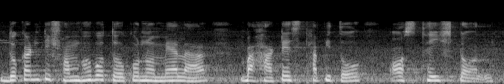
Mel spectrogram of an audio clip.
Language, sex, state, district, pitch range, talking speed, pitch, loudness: Bengali, male, West Bengal, Alipurduar, 170-195 Hz, 120 wpm, 180 Hz, -14 LUFS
